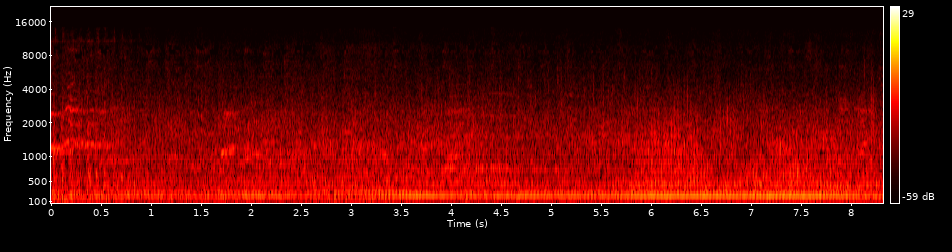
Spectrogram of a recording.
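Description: A motorcycle engine hums steadily nearby.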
